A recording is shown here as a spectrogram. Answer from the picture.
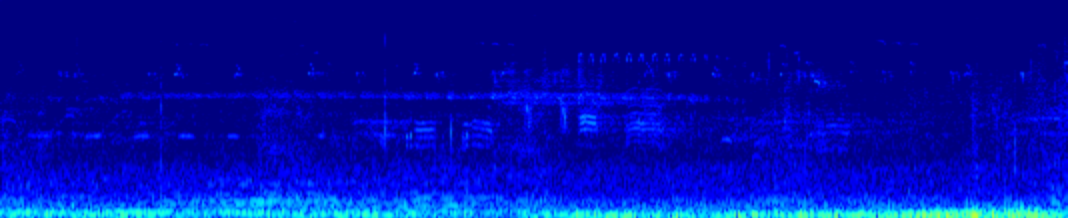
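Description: Small birds chirping and calling, many short chirps and a thin held whistle through the middle, over a steady low rumble.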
